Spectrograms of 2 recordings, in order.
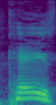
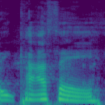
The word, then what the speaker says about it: ikk4ze: Yeah, he almost came in here and slapped us in the face and said, "Hey, man, it's Case, not ikk4ze."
